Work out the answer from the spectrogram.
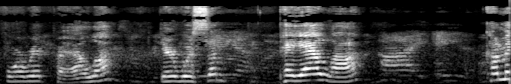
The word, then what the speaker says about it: paella: some paella my granddaughter gave me the correct pronunciation for it paella there were some paella come and say it for me please quickly pie IA okay so this is it you guys so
